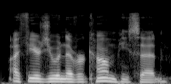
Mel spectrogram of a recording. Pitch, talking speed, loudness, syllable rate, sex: 125 Hz, 280 wpm, -16 LUFS, 6.6 syllables/s, male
